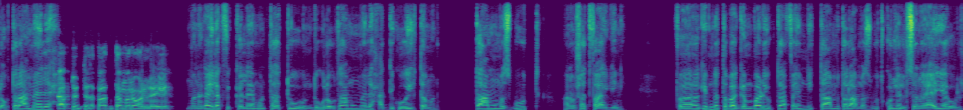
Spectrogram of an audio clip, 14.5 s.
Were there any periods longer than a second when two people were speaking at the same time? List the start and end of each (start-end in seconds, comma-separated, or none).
none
